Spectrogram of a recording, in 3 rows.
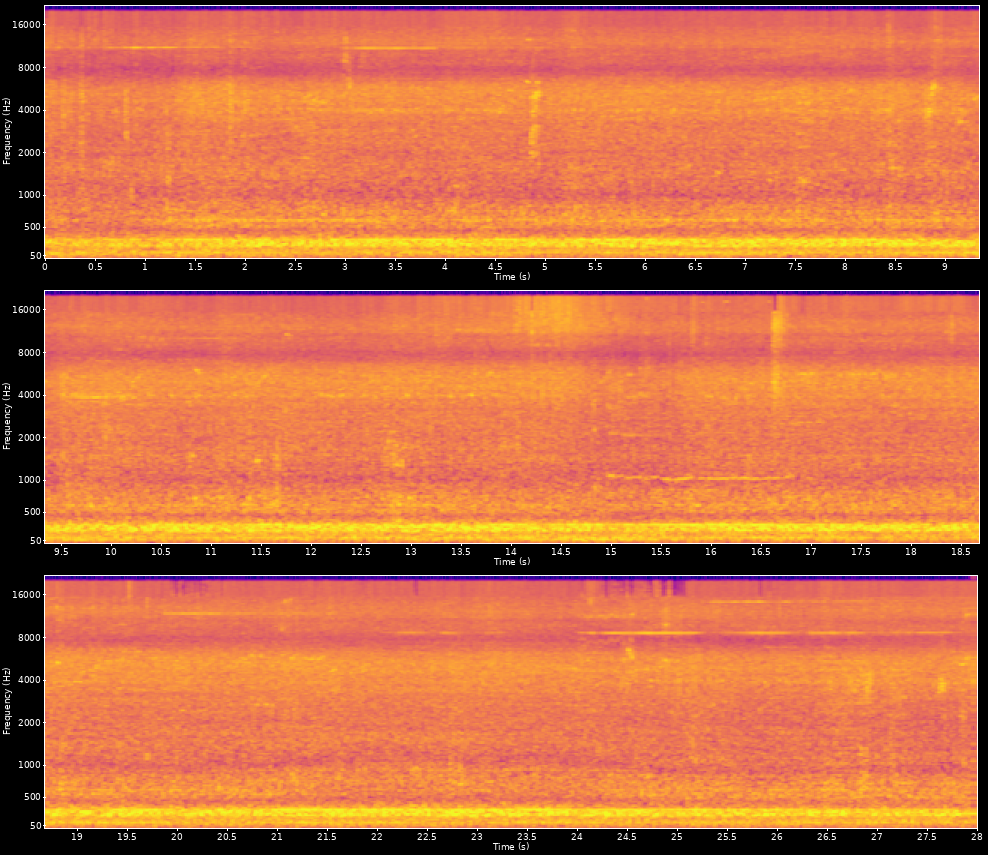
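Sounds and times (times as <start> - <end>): diesel machinery engine drone: 0.0 - 28.0.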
